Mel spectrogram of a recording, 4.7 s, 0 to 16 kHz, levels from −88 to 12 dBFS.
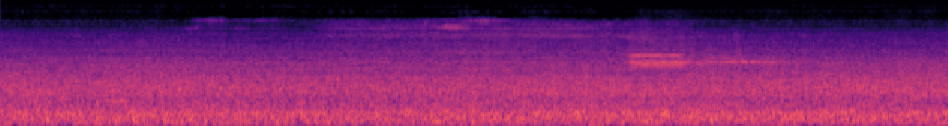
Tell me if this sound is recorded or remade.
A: remade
